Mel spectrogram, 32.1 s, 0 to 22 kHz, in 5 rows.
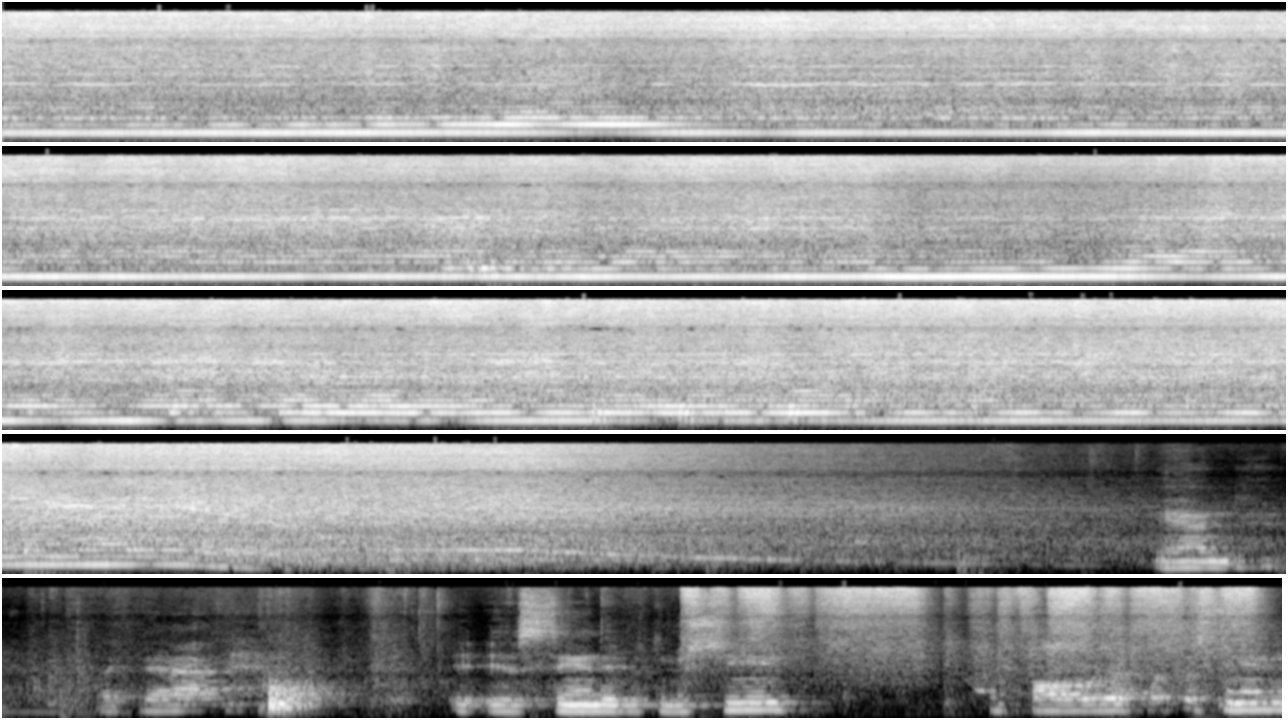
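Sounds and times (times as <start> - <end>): electric sander running: 0.0 - 25.0.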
